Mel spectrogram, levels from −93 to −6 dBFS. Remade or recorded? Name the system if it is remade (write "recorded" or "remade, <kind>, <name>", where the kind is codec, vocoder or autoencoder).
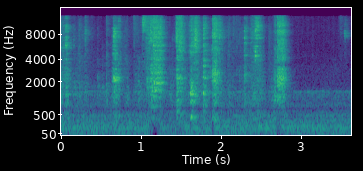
recorded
